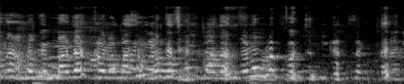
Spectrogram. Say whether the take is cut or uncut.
uncut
